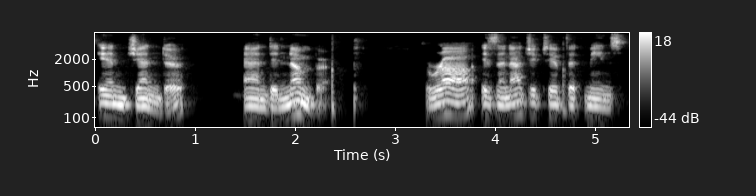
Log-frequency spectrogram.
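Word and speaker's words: רע: And we have the adjective ra. Remember that ayin is not pronounced. So I'm just pronouncing the sounds of resh and pathak. Ra.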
